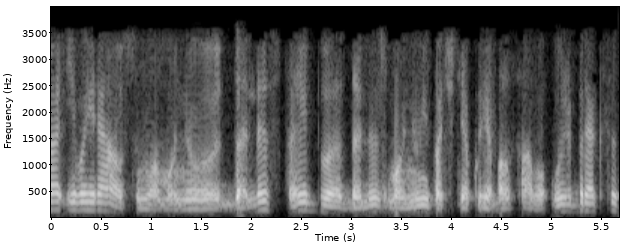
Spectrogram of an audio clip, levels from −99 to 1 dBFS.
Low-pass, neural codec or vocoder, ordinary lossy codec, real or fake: 3.6 kHz; vocoder, 22.05 kHz, 80 mel bands, WaveNeXt; MP3, 32 kbps; fake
